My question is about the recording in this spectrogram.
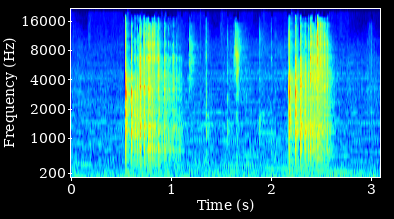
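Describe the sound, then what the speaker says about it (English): Dice rattle and tumble across a table in two short bursts, loud and close, during a tabletop role-playing game session, with no talking over them. "Let me get the magical dice."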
